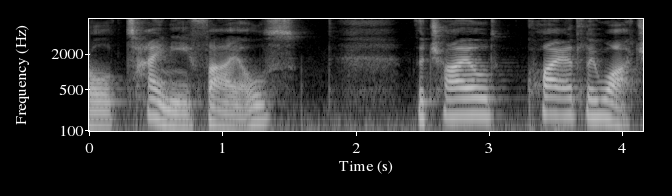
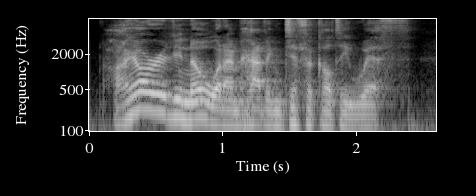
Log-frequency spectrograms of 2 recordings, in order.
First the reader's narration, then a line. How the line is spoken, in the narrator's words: Venk snapped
